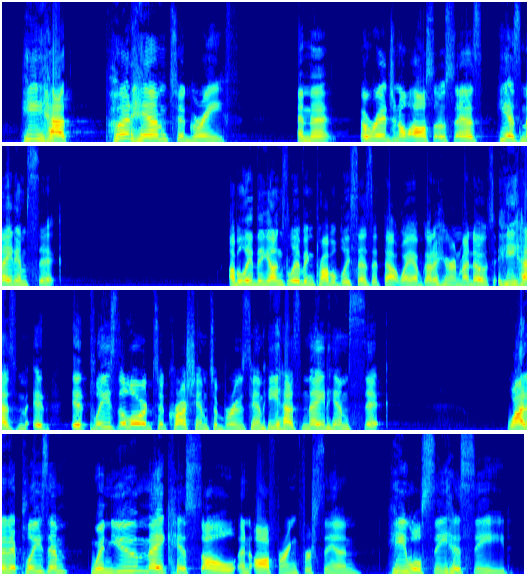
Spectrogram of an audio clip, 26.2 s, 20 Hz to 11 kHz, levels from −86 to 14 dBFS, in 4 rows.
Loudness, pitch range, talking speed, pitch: -25 LUFS, 200-280 Hz, 160 wpm, 255 Hz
